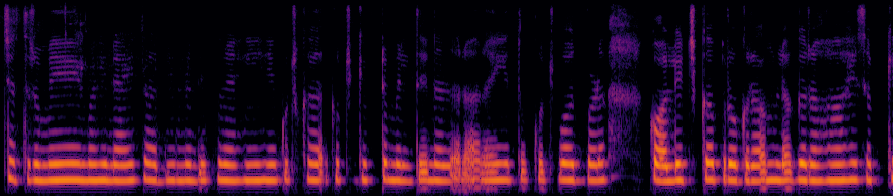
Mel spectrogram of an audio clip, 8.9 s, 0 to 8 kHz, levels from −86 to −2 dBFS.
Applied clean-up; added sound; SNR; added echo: neural mask model DeepFilterNet 3.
